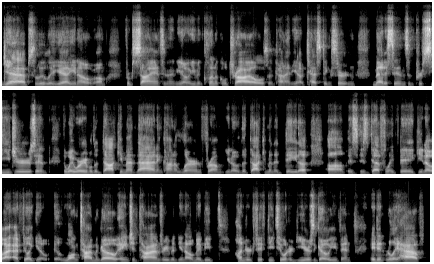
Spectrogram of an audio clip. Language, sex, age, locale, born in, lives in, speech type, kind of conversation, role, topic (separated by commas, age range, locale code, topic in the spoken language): English, male, 40-44, en-US, United States, United States, conversation, podcast, guest, What medical advancements have had the biggest impact on our lives?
